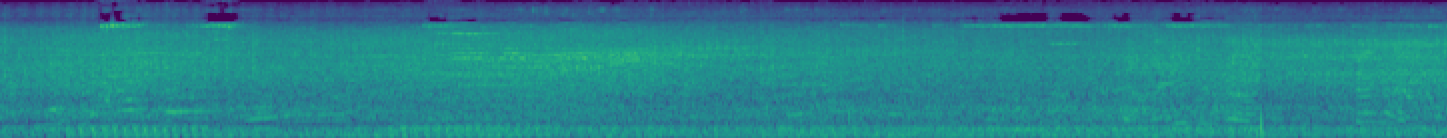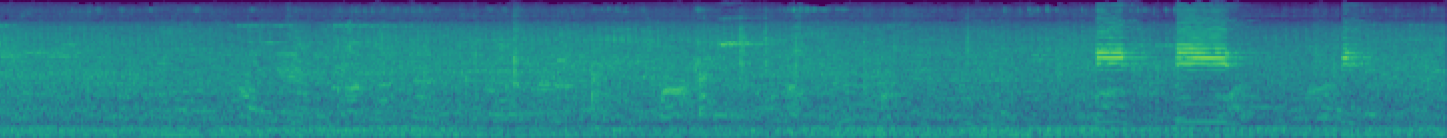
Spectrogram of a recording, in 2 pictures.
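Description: Motor scooters running past in busy street traffic with a steady engine drone. Near the end a horn beeps twice in short, loud blasts.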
